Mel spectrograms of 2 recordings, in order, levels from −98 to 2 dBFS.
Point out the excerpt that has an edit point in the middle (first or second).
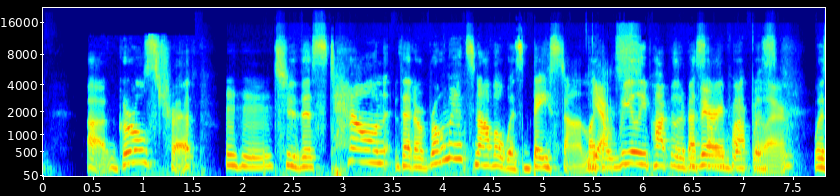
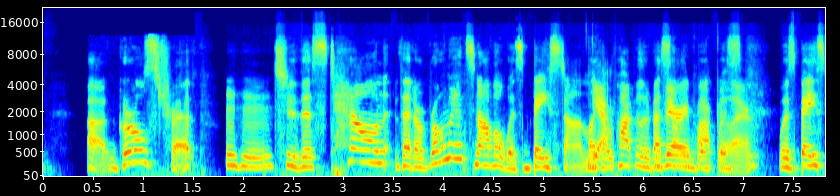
second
